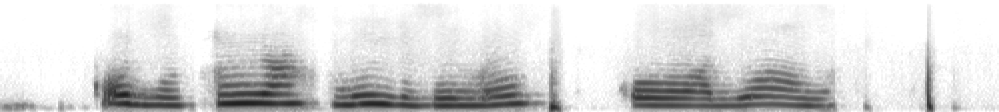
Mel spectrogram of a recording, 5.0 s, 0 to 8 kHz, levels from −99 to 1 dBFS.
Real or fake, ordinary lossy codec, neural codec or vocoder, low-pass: fake; AAC, 32 kbps; codec, 16 kHz, 1 kbps, X-Codec, HuBERT features, trained on general audio; 7.2 kHz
